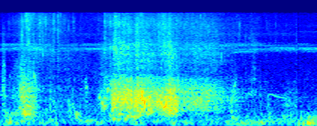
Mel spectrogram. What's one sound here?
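A cast net splashes down onto the water.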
